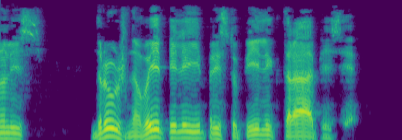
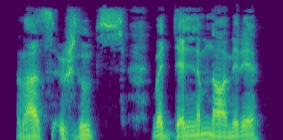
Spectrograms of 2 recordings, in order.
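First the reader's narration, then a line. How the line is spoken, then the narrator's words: Whispering. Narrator (Russian): прошептал половой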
